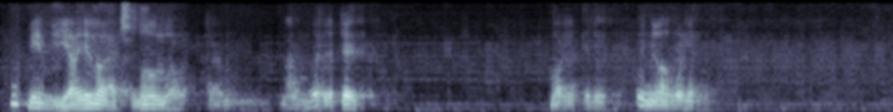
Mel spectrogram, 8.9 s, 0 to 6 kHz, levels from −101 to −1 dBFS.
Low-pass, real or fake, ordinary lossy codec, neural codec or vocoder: 5.4 kHz; fake; Opus, 64 kbps; codec, 16 kHz in and 24 kHz out, 0.6 kbps, FireRedTTS-2 codec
